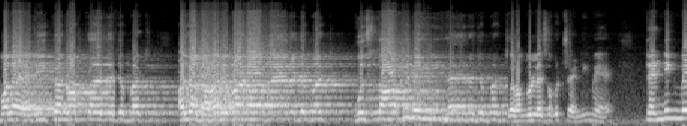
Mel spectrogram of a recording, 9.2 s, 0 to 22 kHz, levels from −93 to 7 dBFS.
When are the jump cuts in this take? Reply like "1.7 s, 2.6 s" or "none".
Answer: 6.7 s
